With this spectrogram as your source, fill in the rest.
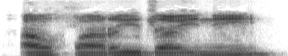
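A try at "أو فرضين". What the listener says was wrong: Au fardo ini, bukan farido ini. Fardo ini.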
